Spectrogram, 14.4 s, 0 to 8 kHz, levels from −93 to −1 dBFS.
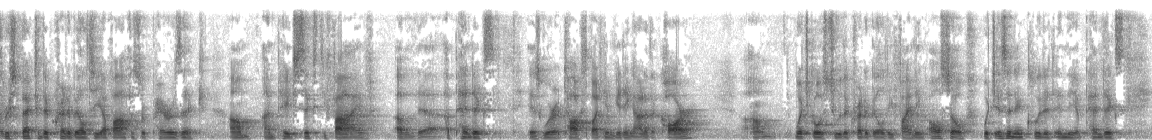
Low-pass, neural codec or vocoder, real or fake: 7.2 kHz; vocoder, 44.1 kHz, 128 mel bands every 512 samples, BigVGAN v2; fake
